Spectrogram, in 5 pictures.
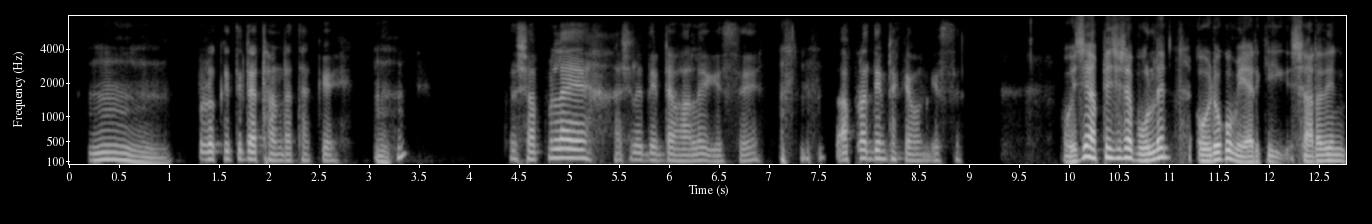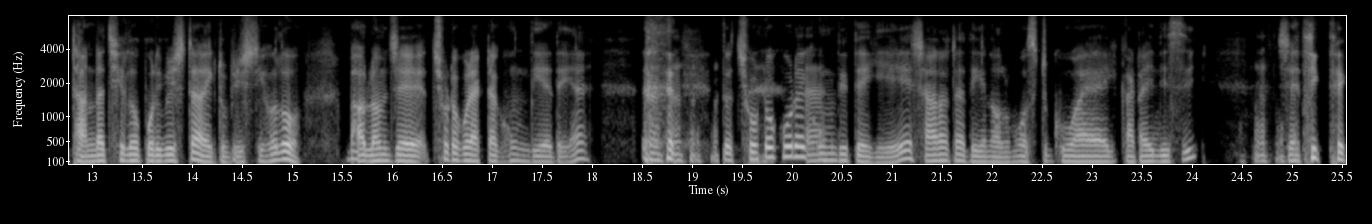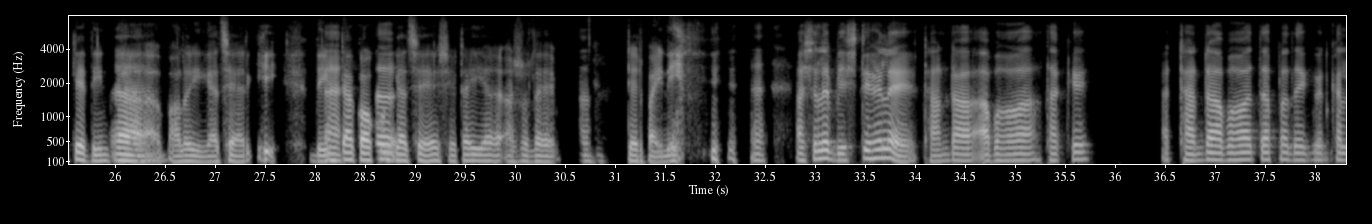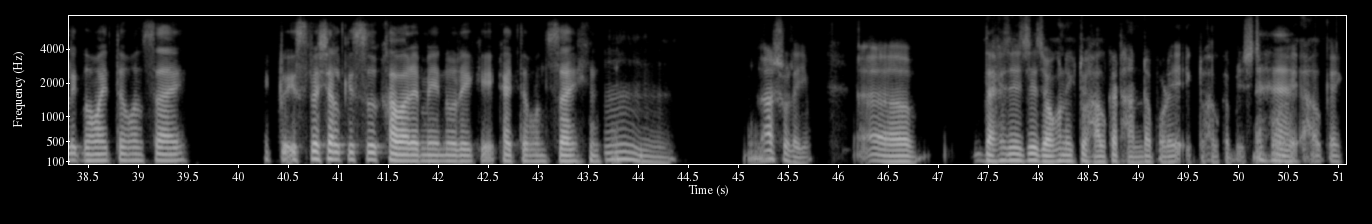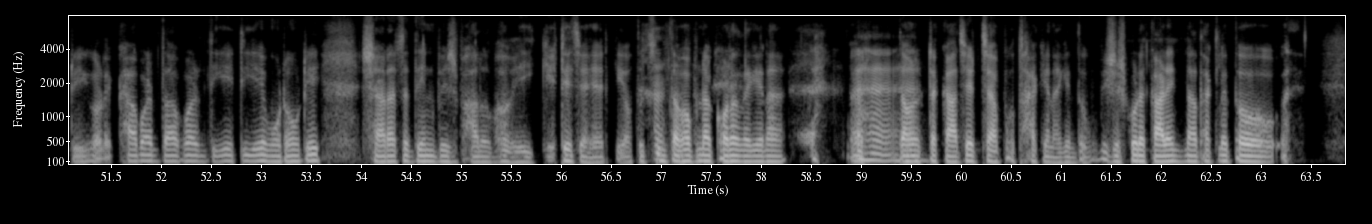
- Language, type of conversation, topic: Bengali, unstructured, তোমার প্রিয় শিক্ষক কে এবং কেন?
- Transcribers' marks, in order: tapping; chuckle; chuckle; chuckle; laughing while speaking: "সেদিক থেকে"; chuckle; chuckle; other background noise; chuckle; chuckle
